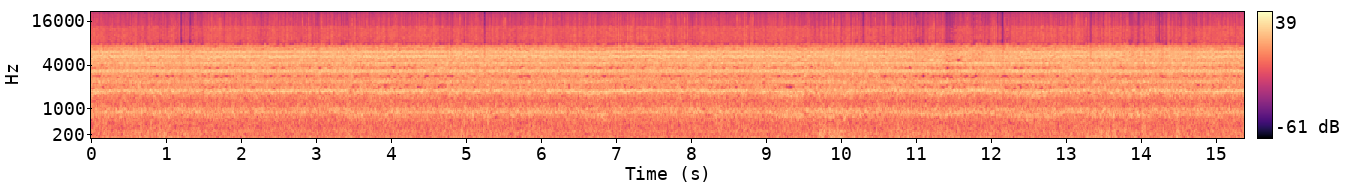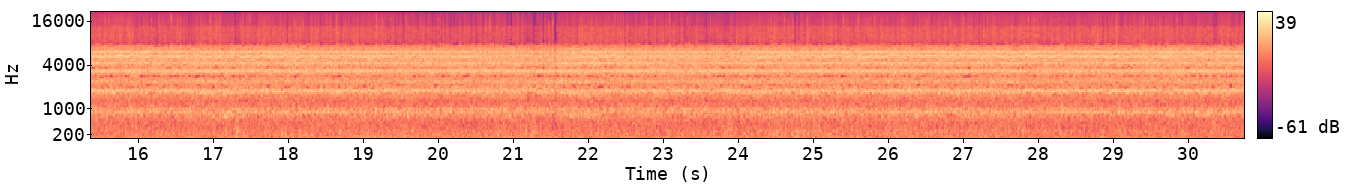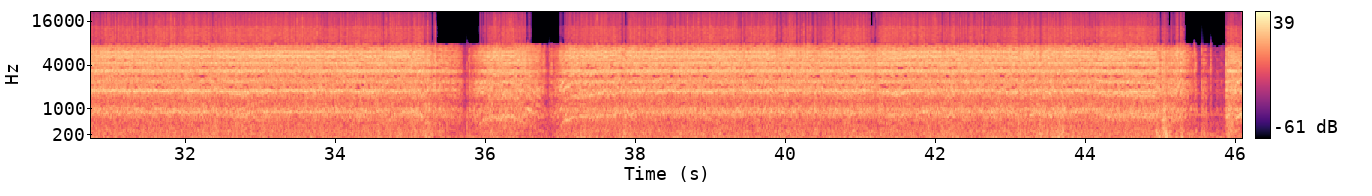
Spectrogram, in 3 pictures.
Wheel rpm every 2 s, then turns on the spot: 230, 230, 230, 230, 230, 230, 220, 230, 230, 230, 230, 230, 230, 230, 230, 230, 230, 190, 120, 230, 230, 230, 180.
none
